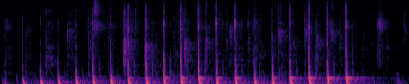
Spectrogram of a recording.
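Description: Fast, even hand clapping, about six or seven claps a second, that stops about three and a half seconds in. A faint steady low hum runs under it.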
